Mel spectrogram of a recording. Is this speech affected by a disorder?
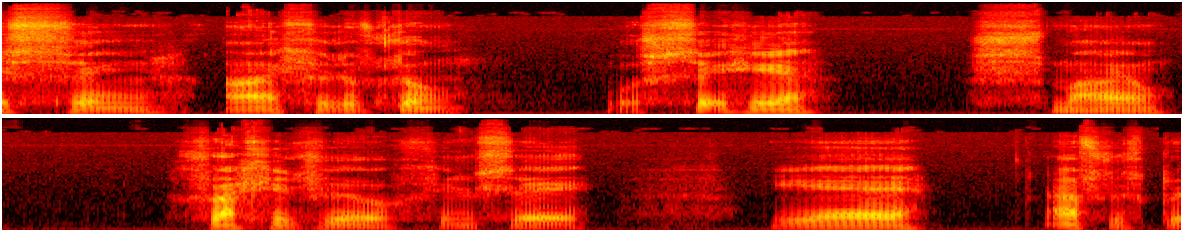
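Yes: stage 4 tongue cancer, hemiglossectomy.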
